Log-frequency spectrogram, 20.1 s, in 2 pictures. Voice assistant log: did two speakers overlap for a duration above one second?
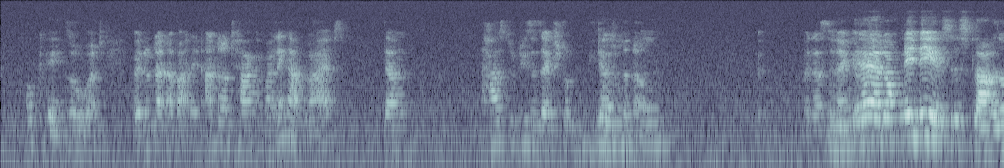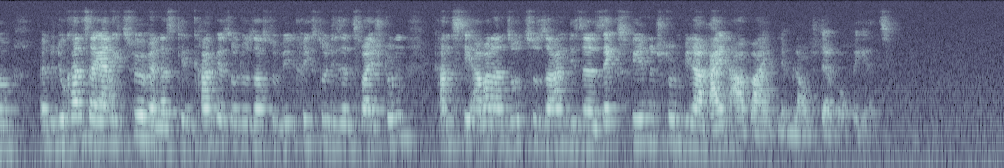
No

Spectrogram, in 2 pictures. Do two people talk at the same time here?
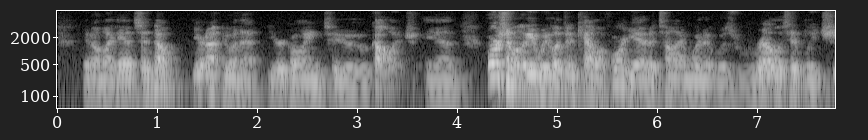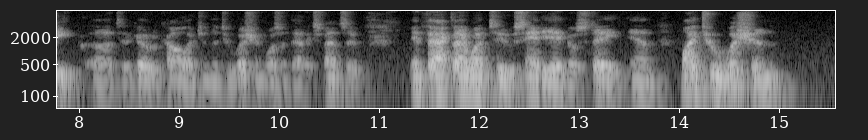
No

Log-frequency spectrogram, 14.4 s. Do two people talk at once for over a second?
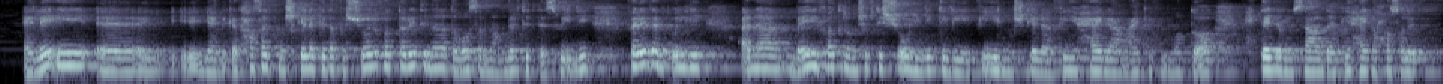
No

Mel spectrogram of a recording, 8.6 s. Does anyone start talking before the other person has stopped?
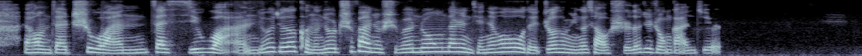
No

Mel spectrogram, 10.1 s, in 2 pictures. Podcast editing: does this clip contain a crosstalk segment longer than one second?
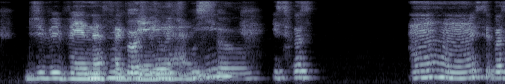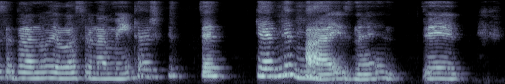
Yes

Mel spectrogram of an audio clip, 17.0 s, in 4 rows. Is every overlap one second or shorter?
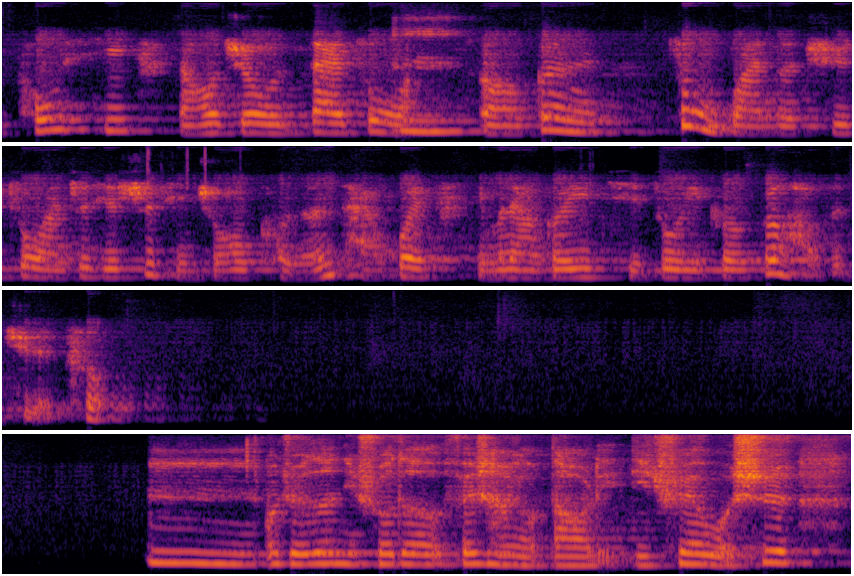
Yes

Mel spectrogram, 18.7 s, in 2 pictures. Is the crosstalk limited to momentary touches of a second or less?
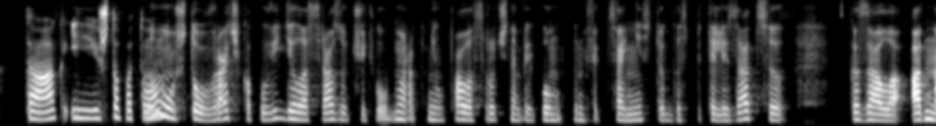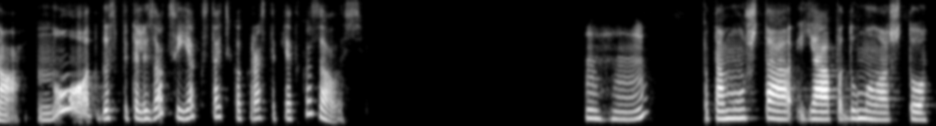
Yes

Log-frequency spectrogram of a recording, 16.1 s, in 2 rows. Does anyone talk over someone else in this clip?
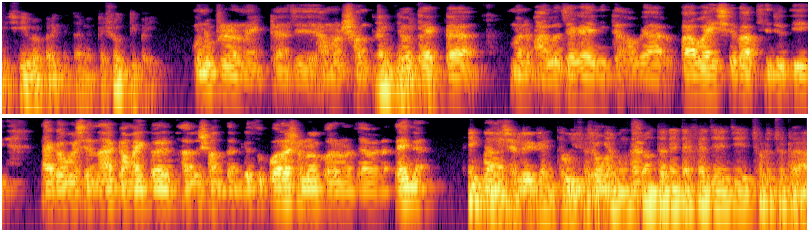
Yes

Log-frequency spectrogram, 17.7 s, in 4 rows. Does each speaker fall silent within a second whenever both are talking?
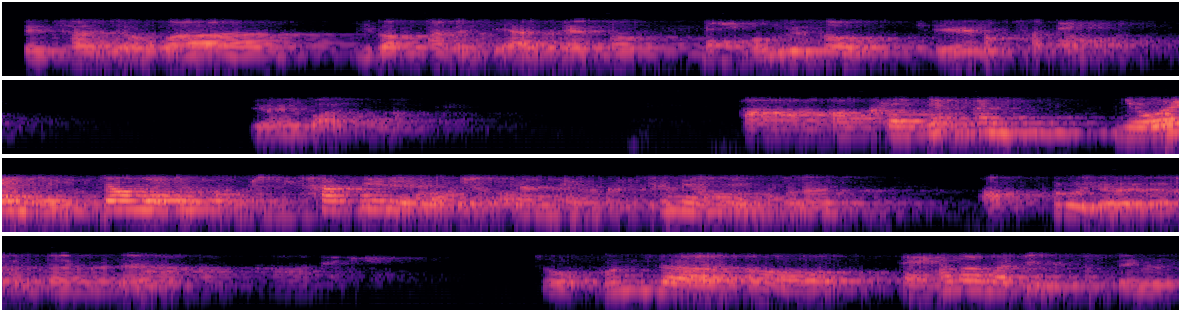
No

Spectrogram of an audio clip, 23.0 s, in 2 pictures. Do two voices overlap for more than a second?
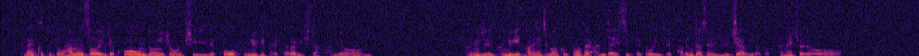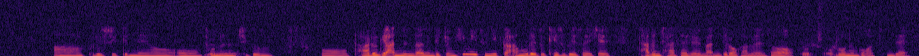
No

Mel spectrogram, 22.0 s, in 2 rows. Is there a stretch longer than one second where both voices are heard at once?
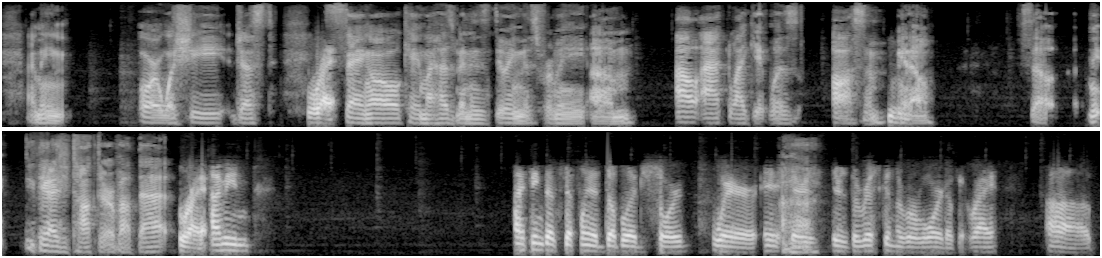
No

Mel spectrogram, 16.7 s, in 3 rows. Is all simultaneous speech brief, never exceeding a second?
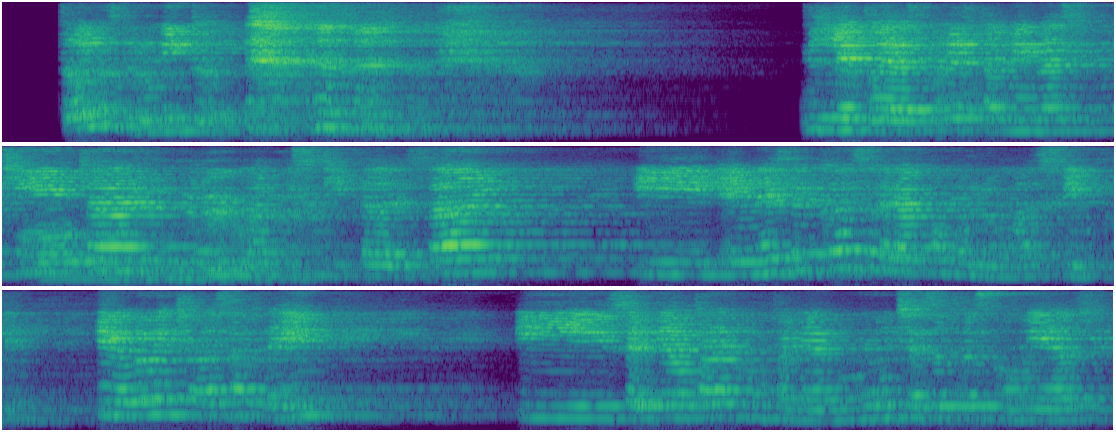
No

